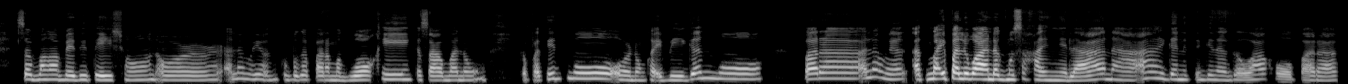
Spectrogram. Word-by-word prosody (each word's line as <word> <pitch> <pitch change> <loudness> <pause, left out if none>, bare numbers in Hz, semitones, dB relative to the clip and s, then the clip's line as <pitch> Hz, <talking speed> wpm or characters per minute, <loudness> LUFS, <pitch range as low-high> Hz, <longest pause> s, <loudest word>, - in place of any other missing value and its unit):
sa 235 - -2
mga 225 +1 +1
meditation 205 +1 0
or 200 +1 -3
alam 265 0 -5
mo 230 - -5
'yon, 220 -1 -6
kumbaga 210 -1 -4
parang 200 -1 -3
mag-walking 220 +4 0
kasama 195 -1 -1
nung 200 0 -6 0.3
kapatid 245 +7 -4
mo 270 -1 +4
or 205 - +1
nung 195 -1 -5
kaibigan 195 +10 0
mo, 250 -1 0 0.4
para 270 +1 +2
alam 325 -5 -3
mo - - -2
'yon 240 +1 -4
at 225 0 0
maipaliwanag 255 -3 +7
mo 225 - +3
sa 235 +2 -8
kanila 195 0 +1
na, 205 -4 -4
"Ay, 270 -3 -4
ganito 225 -2 -4
'yong 215 - -6
ginagawa 200 - -3
ko 120 -2 -5
para 190 -1 -4
220 Hz, 150 wpm, -20 LUFS, 200-245 Hz, 0.4 s, maipaliwanag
